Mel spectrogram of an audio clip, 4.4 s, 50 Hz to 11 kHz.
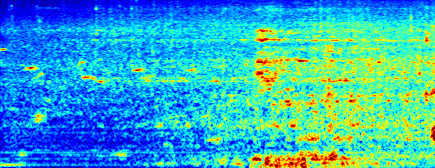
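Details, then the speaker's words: General Electric 6000 BTU window air conditioner, about 5 years old, switched on: quiet at first, then a loud low rumbling surge that settles into a steady drone; normal startup. "Now this thing's loud, so for this portion of the video, I'd recommend turning the volume down because it's pretty loud. So let's start it up."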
